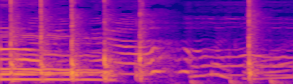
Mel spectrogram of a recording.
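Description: Excited family cheering: a long held shout over quick hand claps, about five a second, that stop about a second in, followed by laughter and one last sharp clap near the end.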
